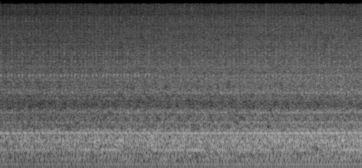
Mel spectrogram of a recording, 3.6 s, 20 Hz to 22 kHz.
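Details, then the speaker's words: 2005 Honda Odyssey idling with flashing check engine light and severe shaking; uneven, loping stumble about three times a second as one cylinder drops out. Waveform testing traced the misfire to a faulty cylinder 3 ignition coil. "so as you can hear the engine is running the engine is shaking I don't know if the camera is picking this up"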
